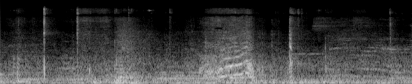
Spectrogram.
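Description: A tall leather riding boot being pulled off and handled, with a few clicks and a rising rasp about two seconds in.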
